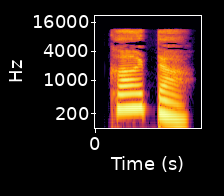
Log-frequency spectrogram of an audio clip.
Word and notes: ಕಾಟ: kannada

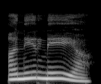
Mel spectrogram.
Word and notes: ಆನೃಣ್ಯ: Kannada

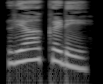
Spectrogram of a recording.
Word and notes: ರ‍್ಯಾಗಟೆ: ryāgaṭe

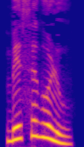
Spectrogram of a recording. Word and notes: ಬೆಸಗೊಳ್ಳು: besagoḷḷu; kannada

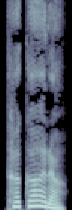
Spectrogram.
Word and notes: ಖಕಾರ: khakāra

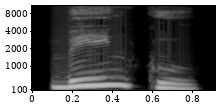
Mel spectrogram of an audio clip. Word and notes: ಬೇಂಕು: Kannada

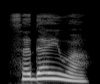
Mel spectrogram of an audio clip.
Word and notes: ಸದುವು: kannada

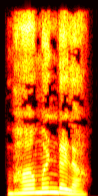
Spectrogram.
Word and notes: ಭಾಮಂಡಲ: bhāmaṇḍala

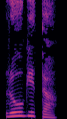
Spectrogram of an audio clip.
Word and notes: ರೋಗಿತ: rōgita

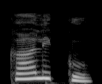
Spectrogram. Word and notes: ಕಾಲಿಕ್ಕು: Kannada; kālikku

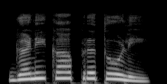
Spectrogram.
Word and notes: ಗಣಿಕಾಪ್ರತೋಳಿ: Kannada

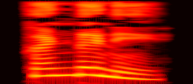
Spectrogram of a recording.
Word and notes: ಖಂಡಾನ: khaṇḍa

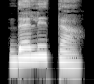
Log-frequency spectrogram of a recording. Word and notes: ದಲಿತ: dalita; Kannada

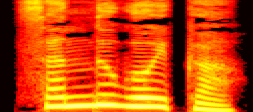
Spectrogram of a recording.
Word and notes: ಸಂದುಗೊಯ್ಕ: kannada

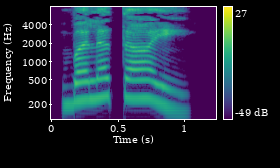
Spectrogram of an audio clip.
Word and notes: ಬಲತಾಯಿ: bala tāyi

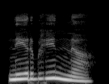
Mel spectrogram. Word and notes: ನಿರ್ಭಿನ್ನೆ: nirbhinne

